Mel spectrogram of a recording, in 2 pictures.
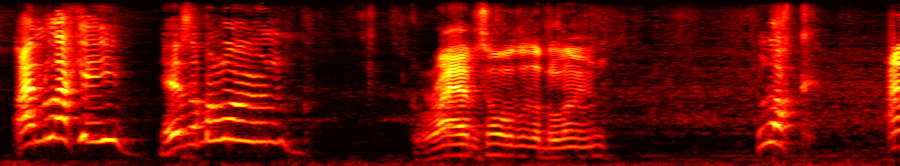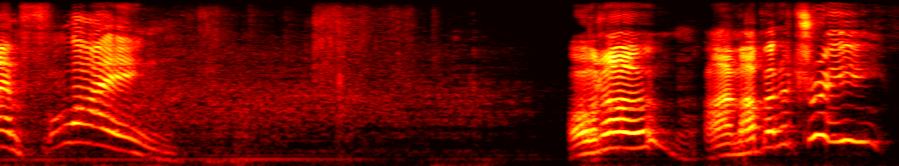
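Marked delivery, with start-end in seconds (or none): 0.1-2.3 much higher, louder little bear voice; storyteller voices Lucky for children, high and eager. Acted. Lucky finds balloon. 5.7-13.4 much higher, louder little bear voice; storyteller voices Lucky for children, high and eager. Acted. Lucky flying, stuck.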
